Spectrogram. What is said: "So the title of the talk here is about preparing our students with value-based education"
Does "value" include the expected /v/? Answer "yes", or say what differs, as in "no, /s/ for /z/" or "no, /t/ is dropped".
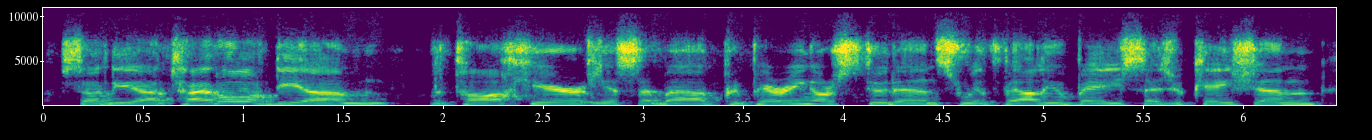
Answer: yes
